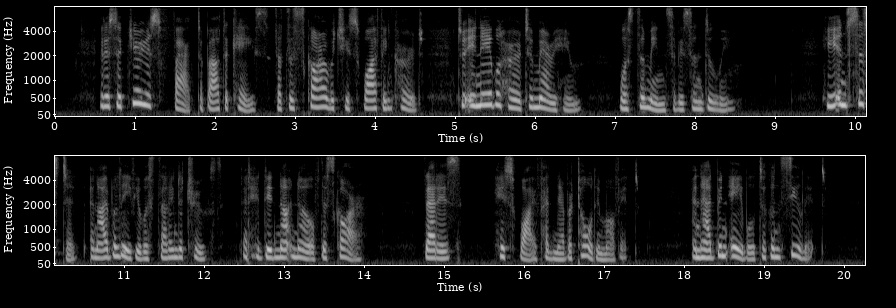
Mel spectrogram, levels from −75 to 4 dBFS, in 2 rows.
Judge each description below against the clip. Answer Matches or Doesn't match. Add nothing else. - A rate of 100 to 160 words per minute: Doesn't match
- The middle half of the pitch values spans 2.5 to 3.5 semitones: Doesn't match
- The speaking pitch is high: Matches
